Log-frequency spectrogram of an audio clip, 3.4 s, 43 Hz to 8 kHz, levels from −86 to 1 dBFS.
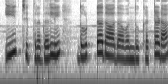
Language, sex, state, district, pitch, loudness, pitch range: Kannada, female, Karnataka, Mysore, 245 Hz, -17 LUFS, 220-275 Hz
